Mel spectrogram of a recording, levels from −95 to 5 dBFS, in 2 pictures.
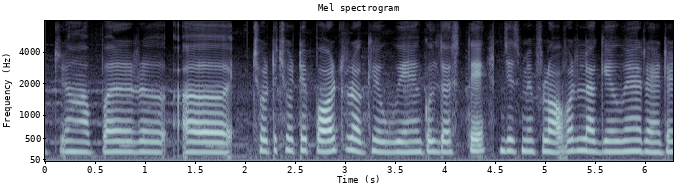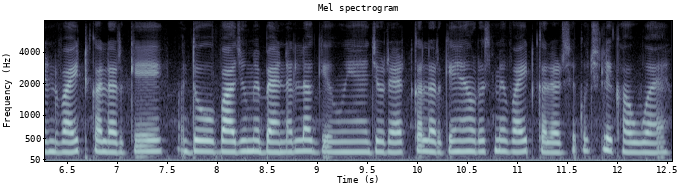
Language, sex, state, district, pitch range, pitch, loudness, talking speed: Hindi, female, Bihar, East Champaran, 215-230 Hz, 220 Hz, -21 LUFS, 190 wpm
